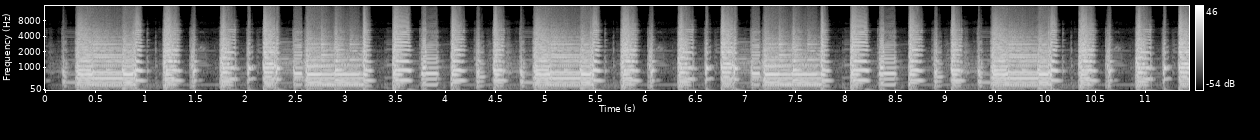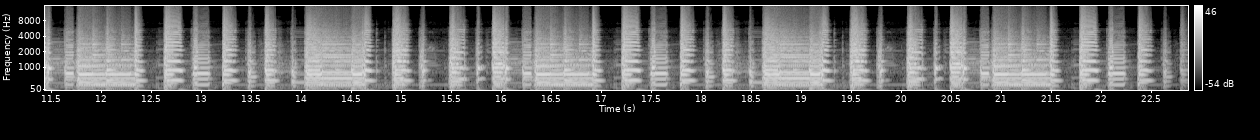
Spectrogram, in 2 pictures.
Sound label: Ableton Pedal FUZZ Gain0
